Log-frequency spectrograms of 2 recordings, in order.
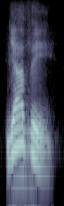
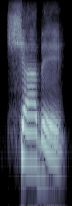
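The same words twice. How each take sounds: First: It is said in a Spanish-from-Spain accent. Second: It is said in an Argentine Spanish accent. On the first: "Ahí van a decir llave" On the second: "El argentino no va a decir llave, ¿qué va a decir?"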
